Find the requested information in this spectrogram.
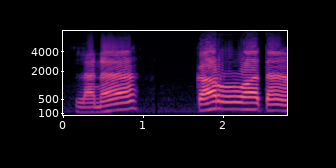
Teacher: تنوین کے بعد فا ہے تو یہاں پر اخفا ہوگا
